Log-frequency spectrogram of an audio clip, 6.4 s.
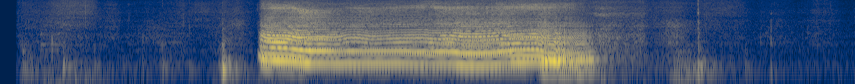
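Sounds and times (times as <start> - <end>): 
smelly fart: 2.0 - 4.8.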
